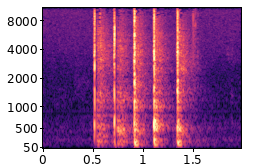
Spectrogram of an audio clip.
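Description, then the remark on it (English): Five firm knocks on a front door at midnight in a quick, steady rhythm, with silence before and after and no voices. “So you come knocking on my door at midnight.”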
